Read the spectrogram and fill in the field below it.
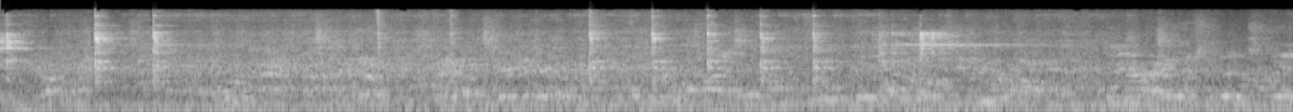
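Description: A forge fire roars steadily.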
